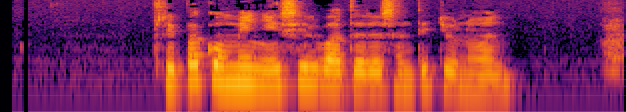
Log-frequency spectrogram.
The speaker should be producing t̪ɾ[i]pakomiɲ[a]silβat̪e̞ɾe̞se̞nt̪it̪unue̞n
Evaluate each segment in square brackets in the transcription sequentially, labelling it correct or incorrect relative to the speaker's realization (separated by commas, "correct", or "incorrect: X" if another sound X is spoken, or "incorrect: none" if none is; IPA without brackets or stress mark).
correct, incorrect: i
